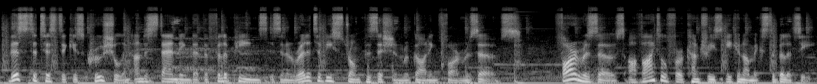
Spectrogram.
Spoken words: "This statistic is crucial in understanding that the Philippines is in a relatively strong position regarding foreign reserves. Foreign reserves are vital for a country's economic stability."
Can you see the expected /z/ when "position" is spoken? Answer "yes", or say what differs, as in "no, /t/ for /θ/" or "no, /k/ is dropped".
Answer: yes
